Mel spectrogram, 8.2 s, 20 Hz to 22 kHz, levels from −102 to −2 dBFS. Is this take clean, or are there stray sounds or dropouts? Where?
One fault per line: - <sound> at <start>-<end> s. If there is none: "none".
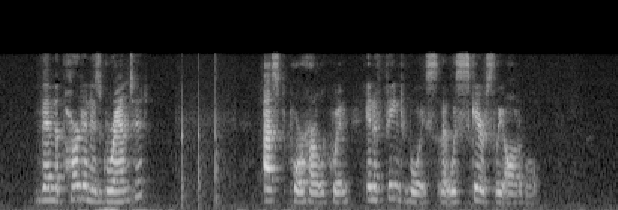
- thud at 2.4-3.0 s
